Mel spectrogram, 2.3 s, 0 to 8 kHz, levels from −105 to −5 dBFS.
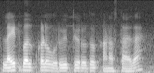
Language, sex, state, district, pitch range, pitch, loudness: Kannada, male, Karnataka, Bangalore, 105-130 Hz, 115 Hz, -16 LUFS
